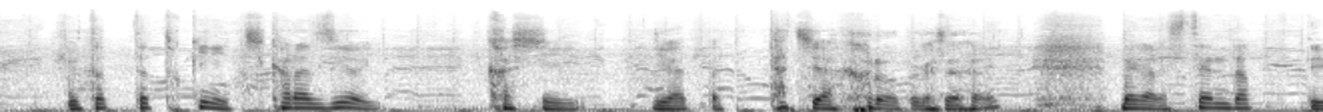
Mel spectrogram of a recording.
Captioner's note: laughs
